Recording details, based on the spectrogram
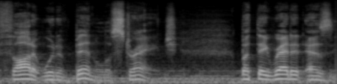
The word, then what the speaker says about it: Lestrange: I was thinking Bellatrix Lestrange. French. That's how I was pronouncing it in my head, was Lestrange. And then like the movies come out and it's Lestrange, and I'm like, I don't like that.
